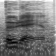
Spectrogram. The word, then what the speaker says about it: boudin: They'll give you some, I'm not going to act like I'm Cajun and try to speak that way, but boudin. And then how you say it? B-O-U-D-I-N, as far as I know.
